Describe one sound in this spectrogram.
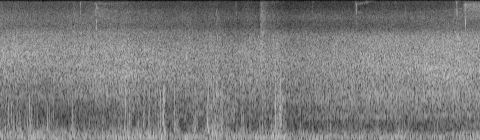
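City traffic rumbles steadily along a street.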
